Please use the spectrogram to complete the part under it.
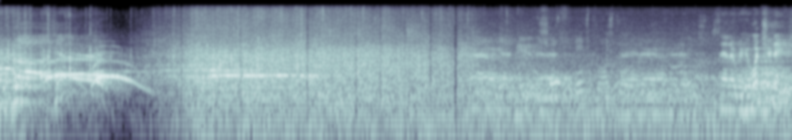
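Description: Crowd at a cosplay halftime show breaking into applause for a kid called up on stage, broad clapping with some cheering under a busy hall; a voice speaks over the noise near the start.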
